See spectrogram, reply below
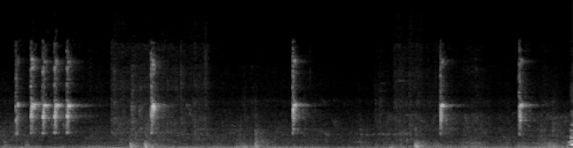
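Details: Lovebirds kept as pets in an aviary: sharp, high, clipped chirps, a quick burst of four or five at the start, then single chirps every half second to second, with some softer lower notes underneath.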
